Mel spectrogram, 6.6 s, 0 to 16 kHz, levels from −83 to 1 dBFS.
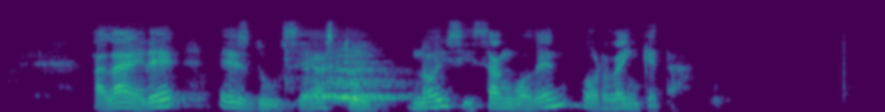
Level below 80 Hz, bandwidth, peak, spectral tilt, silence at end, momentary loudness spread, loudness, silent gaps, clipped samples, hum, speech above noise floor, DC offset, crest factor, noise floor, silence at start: -88 dBFS; 7.6 kHz; -14 dBFS; -2.5 dB/octave; 1.25 s; 11 LU; -35 LUFS; 5.24-5.28 s; under 0.1%; none; 26 dB; under 0.1%; 22 dB; -61 dBFS; 0.3 s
